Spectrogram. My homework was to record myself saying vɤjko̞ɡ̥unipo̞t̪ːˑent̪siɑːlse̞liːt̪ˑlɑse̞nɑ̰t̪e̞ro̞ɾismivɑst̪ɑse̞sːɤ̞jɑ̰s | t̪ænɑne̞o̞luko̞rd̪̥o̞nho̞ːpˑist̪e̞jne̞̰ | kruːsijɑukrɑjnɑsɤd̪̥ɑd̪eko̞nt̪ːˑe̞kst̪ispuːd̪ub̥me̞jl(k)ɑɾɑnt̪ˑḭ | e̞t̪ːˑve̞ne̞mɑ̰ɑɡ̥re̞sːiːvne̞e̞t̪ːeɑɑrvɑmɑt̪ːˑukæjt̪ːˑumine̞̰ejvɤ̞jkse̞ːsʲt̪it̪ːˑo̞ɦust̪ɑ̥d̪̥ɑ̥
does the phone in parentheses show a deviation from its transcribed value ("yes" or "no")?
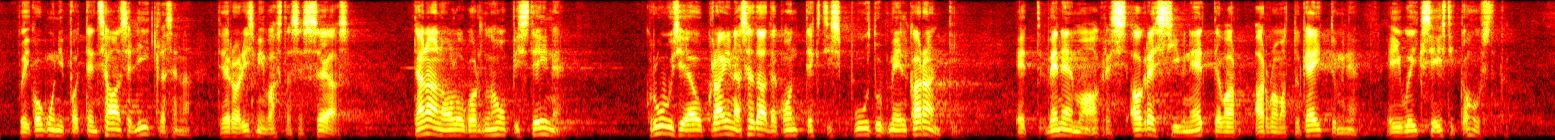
no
